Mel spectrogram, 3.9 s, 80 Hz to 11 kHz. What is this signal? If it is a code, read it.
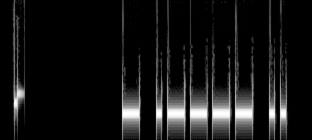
Morse code, heard as a keyed tone, about 17 wpm, 700 Hz. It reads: T1I
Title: Three Challenging Letter-Number Combinations 17wpm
